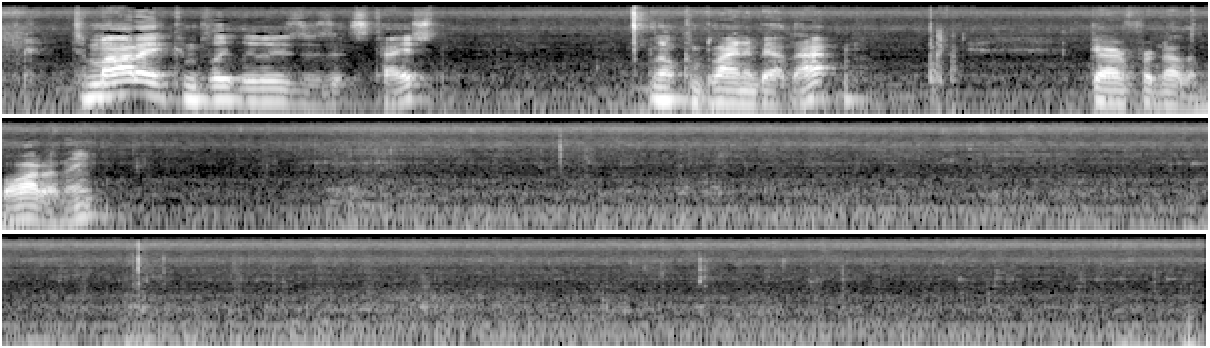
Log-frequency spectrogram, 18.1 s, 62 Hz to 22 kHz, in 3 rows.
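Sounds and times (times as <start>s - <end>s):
steady low hum: 0.0s - 18.0s
man chewing food: 6.6s - 18.0s.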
